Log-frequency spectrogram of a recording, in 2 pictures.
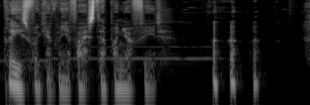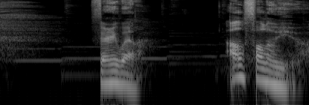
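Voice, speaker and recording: A man playing a gentle, dutiful young knight of the royal guard in a romantic fantasy audio roleplay, with soft, breathy speech and formal, courtly, hesitant phrasing. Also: deep voice, animated, slow, soft background music. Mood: tender, charmed.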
